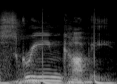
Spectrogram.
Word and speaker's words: scrcpy: phone so I've been using a program called screen copy it's spelled like this screen copy is a really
